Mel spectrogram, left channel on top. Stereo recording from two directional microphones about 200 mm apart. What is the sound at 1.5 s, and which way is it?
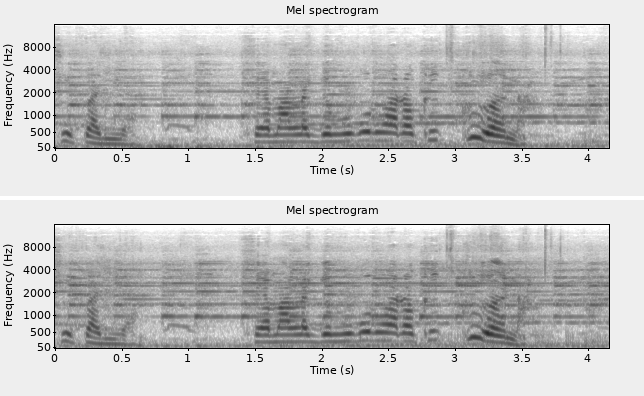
Speech, 25° left (ahead or behind).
